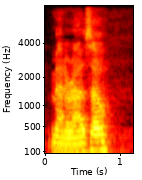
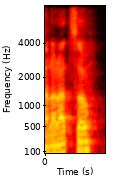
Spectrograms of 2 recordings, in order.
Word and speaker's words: Matarazzo: Matarazzo. Yeah. – Matarazzo.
